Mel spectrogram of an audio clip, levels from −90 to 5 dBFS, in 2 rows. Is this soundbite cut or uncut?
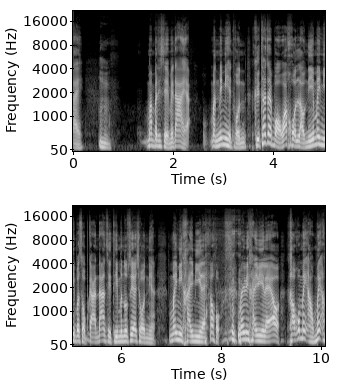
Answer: uncut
